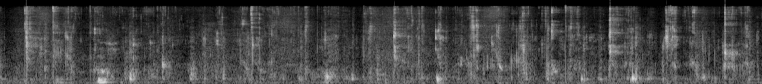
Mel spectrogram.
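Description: Two people chewing fried, batter-coated Korean hot dogs close to the microphone: irregular crunchy clicks of chewing, several a second, with no talking.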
